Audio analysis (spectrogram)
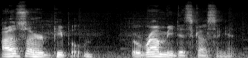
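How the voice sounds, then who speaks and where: A man reads a visual novel aloud for his let's play, his voice swinging widely and animatedly through each line. He drops in joking asides as he goes, at an everyday middle pitch. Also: fast talker, a little hiss or hum. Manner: lively, animated reading with asides.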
